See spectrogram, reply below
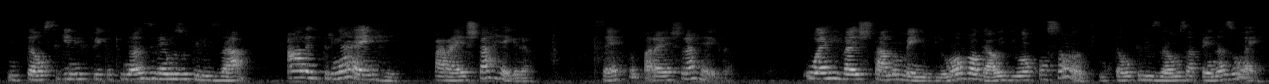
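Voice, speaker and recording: Brazilian woman, primary teacher, Northeastern accent, slightly high voice, roomy distant lo-fi recording. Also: lively intonation. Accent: Northeastern Brazilian Portuguese. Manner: slow, patient, stretches out words and sounds for children. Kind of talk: recorded remote lesson for young children. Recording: roomy, distant, dull lo-fi sound.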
